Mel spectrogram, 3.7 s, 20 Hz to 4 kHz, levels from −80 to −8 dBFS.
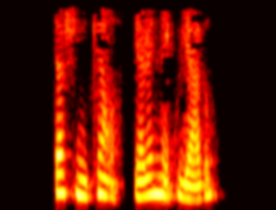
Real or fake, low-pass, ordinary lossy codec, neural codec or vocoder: fake; 3.6 kHz; MP3, 16 kbps; codec, 24 kHz, 0.9 kbps, WavTokenizer, medium speech release version 1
